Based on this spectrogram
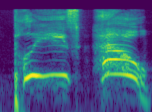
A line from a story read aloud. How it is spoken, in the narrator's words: I screamed as loud as I could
